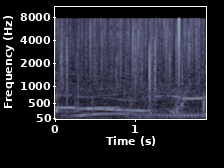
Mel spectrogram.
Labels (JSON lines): {"label": "biophony", "recorder": "SoundTrap 300"}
